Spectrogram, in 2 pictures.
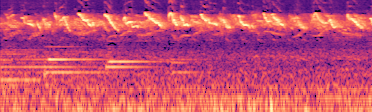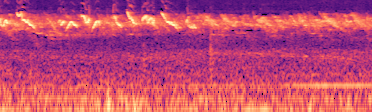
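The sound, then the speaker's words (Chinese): A dense chorus of high, rapid chirps and trills from birds and insects in a forest fills the air continuously, bright and steady, with a few soft lower tones underneath and no one talking. “静静的聆听森林中的虫鸣鸟叫”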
